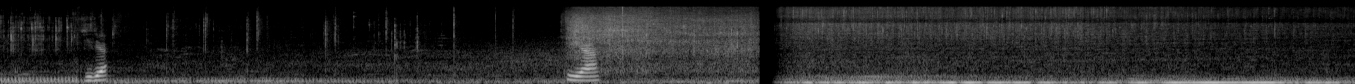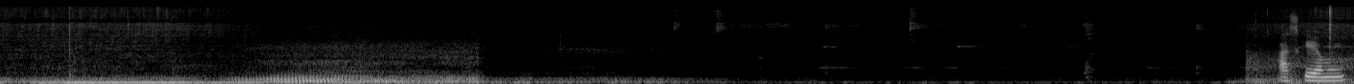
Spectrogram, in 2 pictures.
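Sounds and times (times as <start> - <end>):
onions sizzling in hot oil: 5.6 - 16.0, 25.8 - 27.0.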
